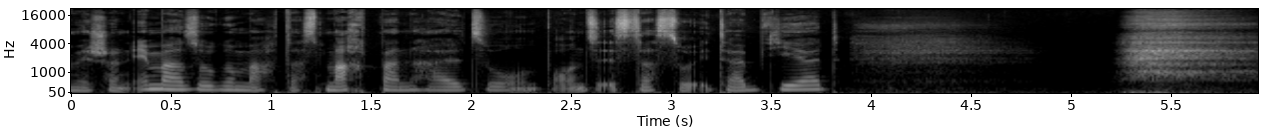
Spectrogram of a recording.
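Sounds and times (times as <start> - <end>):
speech: 0.0 - 4.4, 5.2 - 5.6
heavy exasperated breathing: 3.9 - 5.9.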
